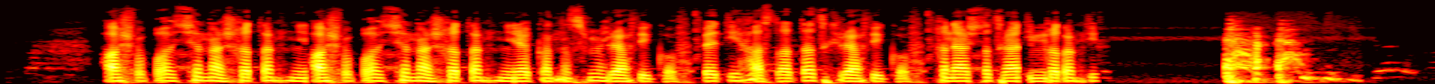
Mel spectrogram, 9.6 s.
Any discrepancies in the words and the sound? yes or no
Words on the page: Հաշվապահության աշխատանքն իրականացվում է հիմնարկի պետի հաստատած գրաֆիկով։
yes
